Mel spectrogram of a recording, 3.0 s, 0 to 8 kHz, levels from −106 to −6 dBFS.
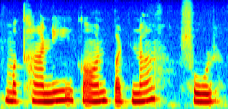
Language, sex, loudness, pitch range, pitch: English, female, -14 LUFS, 225-250 Hz, 235 Hz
